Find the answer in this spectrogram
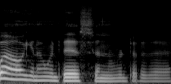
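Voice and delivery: put-on mild, calm tone. Retelling how district people spoke at a parent meeting: imitating calm, conservative talk. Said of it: "they speak about a very calm, kind of conservative fashion".

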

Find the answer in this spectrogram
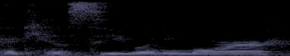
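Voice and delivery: put-on trembling, sad voice. Retelling how a man spoke when sent away: imitating someone trembling and sad. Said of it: "trembling and sad and was like".

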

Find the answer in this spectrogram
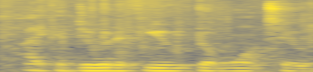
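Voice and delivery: understated, soft and quiet delivery. In character, a player offers to do it instead of the other player: kind of quietly. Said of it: "says Giz kind of quietly".

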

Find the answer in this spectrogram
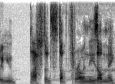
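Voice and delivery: speaking through clenched teeth. Retelling how Kirk sits under falling tribbles: Kirk through gritted teeth. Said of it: "grit his teeth and go".

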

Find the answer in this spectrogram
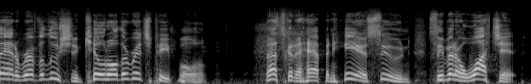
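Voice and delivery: put-on high New York accent. A Superman character delivers a warning: Superman with New York accent. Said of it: "I don't know where his accent came from".

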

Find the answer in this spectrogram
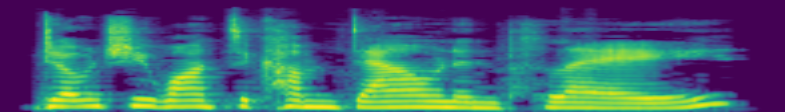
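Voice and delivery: creepy, eerie voice with an echo. Game master voicing an unseen figure calling up a stairwell, creepy, echoey voice. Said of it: "but it's also really creepy and echoey".

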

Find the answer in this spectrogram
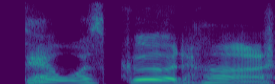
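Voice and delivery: mock slow gritted-teeth voice. Retelling friends' reaction after a bad movie, imitating them through gritted teeth. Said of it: "that gritted teeth smile".

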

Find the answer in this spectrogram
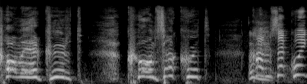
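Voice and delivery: shrill, very high cheering announcer shout. Retelling how norwegian tv commentators cheer a stage win: retelling commentators' shouting. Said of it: "de råber".

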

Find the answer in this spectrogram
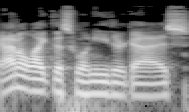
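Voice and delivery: put-on sad voice. Imitating how the actor sounded saying the Phil line: imitating a sad-sounding Phil. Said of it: "Phil sounds really sad while he's saying it".

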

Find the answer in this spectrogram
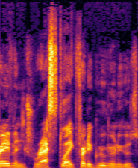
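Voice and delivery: plain

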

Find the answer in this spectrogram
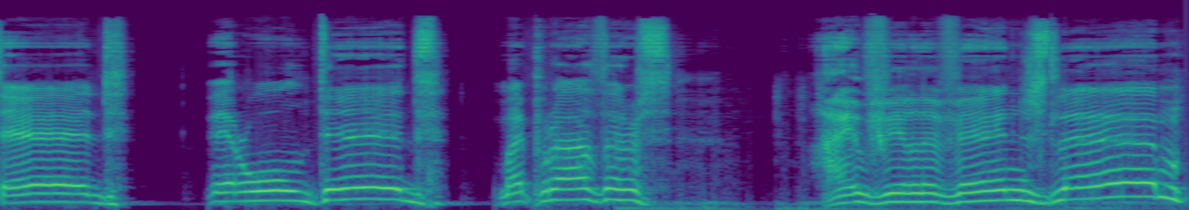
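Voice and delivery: loud, high, ghostly, disembodied spirit cry. A narrator voices a blue mote of energy rising from the floor, disembodied voice crying out. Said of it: "a sort of disembodied voice cry out".

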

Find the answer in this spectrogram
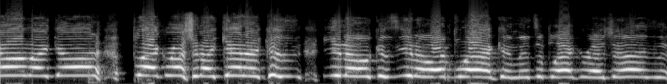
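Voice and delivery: very high, shrill, loud, uncontrollable laughing. Retelling a movie scene where he mocks a bartender's joke: imitating Eddie Murphy laughing uncontrollably. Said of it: "Murphy's reaction is to laugh uncontrollably at it".

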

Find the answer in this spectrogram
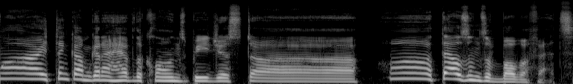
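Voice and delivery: slow musing, drawn-out uh. Imitating George Lucas pitching an idea for the prequels: imitating George Lucas. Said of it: "George Lucas going".

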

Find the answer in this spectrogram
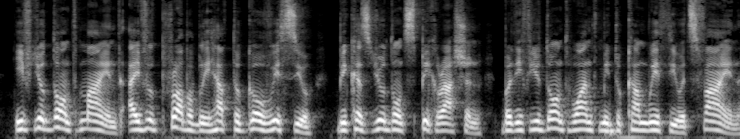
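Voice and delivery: put-on Russian accent in English. Reading a story aloud, voicing the blonde woman: Russian accent. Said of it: "It's an outstanding Russian accent".

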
